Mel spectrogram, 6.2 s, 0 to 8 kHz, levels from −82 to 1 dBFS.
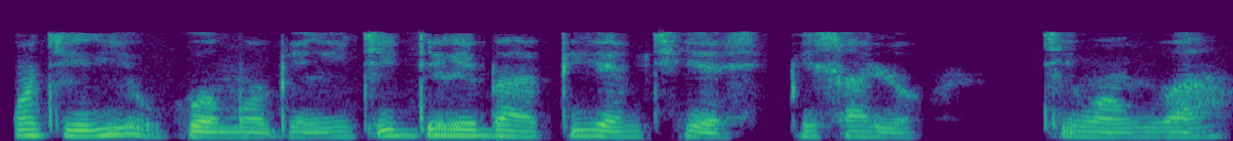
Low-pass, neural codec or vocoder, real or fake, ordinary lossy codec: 7.2 kHz; none; real; AAC, 16 kbps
